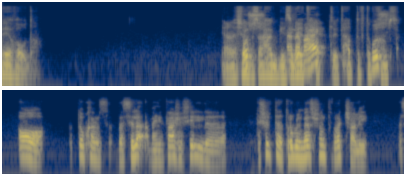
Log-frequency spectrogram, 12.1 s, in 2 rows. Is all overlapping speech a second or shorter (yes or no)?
no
